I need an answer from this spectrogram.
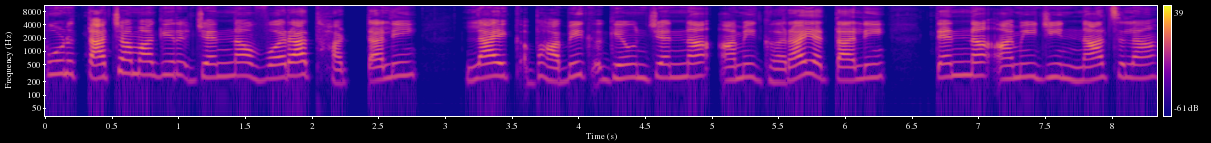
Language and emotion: Goan Konkani, neutral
